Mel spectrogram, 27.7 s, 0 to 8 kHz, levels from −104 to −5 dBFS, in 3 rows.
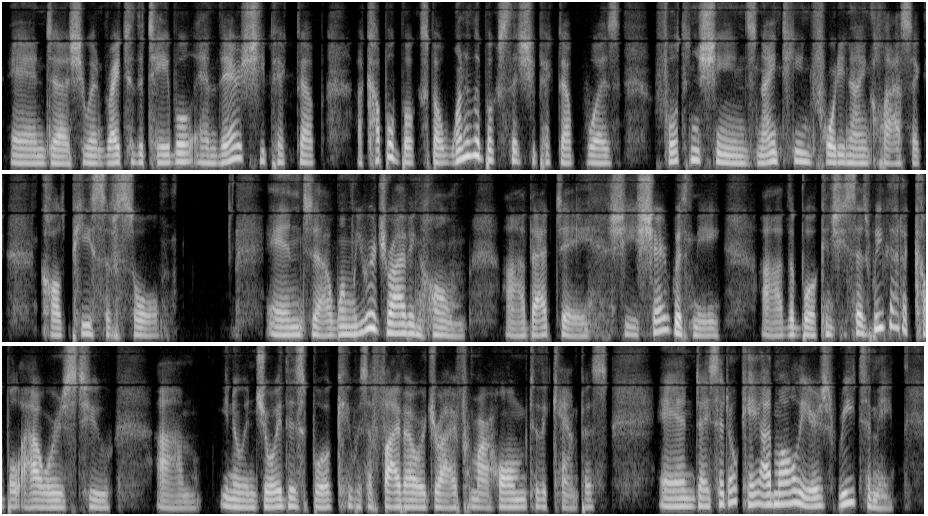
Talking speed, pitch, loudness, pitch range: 190 wpm, 140 Hz, -28 LUFS, 130-155 Hz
